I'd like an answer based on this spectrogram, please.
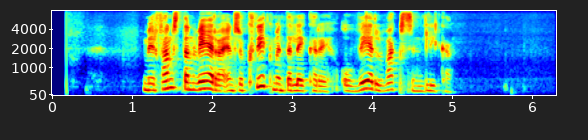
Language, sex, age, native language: Icelandic, female, 20-29, Icelandic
